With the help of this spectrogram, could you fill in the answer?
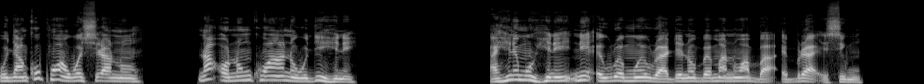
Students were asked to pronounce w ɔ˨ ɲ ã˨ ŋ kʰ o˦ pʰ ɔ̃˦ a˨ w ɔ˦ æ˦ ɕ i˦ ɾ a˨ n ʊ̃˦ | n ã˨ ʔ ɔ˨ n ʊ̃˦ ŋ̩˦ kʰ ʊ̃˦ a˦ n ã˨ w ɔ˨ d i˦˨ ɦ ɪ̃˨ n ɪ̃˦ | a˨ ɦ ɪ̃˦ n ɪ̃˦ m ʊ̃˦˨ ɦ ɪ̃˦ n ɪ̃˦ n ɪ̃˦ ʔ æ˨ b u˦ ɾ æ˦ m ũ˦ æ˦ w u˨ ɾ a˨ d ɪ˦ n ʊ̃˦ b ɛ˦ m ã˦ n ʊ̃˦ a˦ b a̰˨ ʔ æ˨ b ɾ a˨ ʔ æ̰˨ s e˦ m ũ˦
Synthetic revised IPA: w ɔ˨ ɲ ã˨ ŋ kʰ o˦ pʰ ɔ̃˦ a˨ w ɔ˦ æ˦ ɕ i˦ ɾ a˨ n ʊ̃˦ | n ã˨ ʔ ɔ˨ n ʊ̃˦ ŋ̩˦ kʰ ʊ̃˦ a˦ n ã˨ w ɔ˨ d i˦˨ ɦ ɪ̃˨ n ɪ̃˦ | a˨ ɦ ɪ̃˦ n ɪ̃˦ m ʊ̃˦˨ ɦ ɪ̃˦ n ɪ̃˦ n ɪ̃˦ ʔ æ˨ w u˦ ɾ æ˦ m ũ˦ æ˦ w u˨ ɾ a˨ d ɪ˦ n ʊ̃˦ b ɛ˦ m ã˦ n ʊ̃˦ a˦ b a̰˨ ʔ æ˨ b ɾ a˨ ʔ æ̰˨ s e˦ m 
